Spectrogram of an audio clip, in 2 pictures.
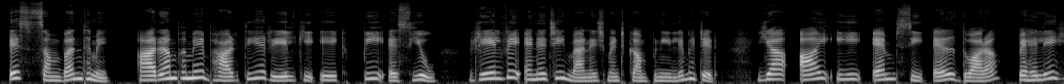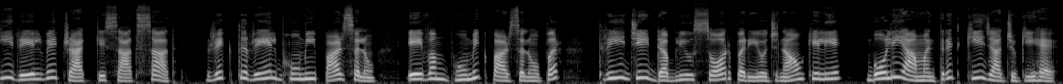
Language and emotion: Hindi, neutral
